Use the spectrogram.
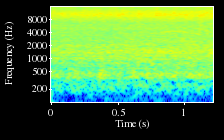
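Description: Honey bees buzz steadily around a beehive while two nucs are installed, a dense, continuous hum close by with no talk over it.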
